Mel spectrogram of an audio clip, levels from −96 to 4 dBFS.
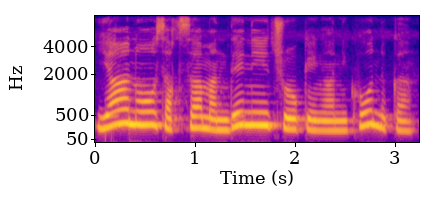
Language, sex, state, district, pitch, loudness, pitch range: Garo, female, Meghalaya, South Garo Hills, 240 Hz, -12 LUFS, 205-285 Hz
